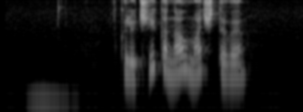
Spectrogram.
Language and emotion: Russian, neutral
